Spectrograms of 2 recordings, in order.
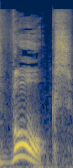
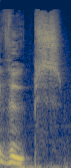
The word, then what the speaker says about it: Vaux: And he said, it's Vaux, rhymes with forks. And, I have never forgotten that. So I will never get your name wrong. So there we are, Vaux. Vaux.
